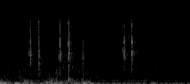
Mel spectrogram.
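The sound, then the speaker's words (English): Fingers tap on a computer keyboard: a quick, faint run of sharp clicking keystrokes, a short gap, then two or three more clicks and quiet. “there it is, baby. There is your typing ASMR.”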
